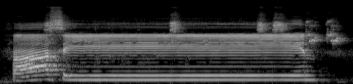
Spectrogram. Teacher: सा नरमी से पढ़ा जाएगा, सीन सीटी के साथ।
